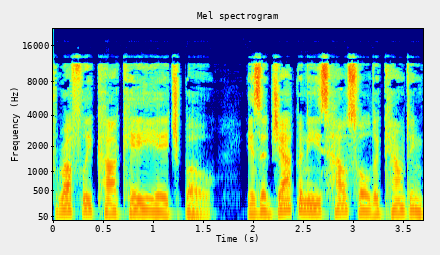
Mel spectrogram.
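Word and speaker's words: 家計簿: Kibbo pronounced roughly kakehbo is a Japanese household accounting practice built around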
